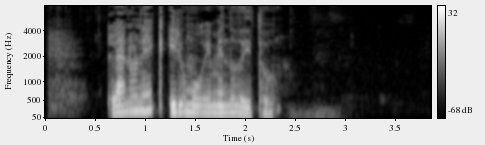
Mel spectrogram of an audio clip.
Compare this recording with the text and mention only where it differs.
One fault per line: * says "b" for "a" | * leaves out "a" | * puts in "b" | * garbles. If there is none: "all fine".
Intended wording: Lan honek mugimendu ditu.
* puts in "hiru"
